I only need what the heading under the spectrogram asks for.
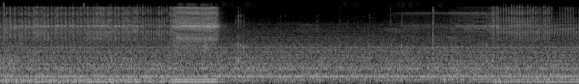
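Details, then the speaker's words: Yuken KDRDE5K proportional solenoid valve (~17.9Ω coil, 12V DC) driven by a PWM driver from an SG-03S 0–10V signal generator, tested dry. As voltage rises it gives a steady low buzzing hum with a brief surge as the spool shifts: normal PWM coil hum. "So, um due to this PWM frequency, this kind of valve started humming. Okay."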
